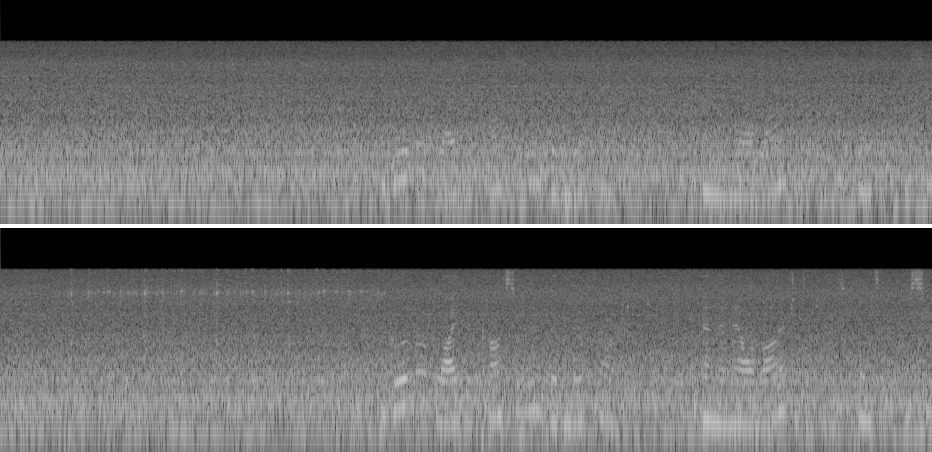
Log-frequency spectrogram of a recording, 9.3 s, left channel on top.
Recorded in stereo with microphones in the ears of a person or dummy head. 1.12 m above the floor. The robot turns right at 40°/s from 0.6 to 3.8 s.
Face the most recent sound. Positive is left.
turn(degrees=-60)  # may be behind; listen again after turning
